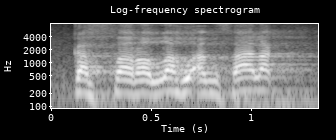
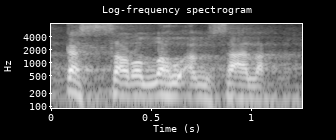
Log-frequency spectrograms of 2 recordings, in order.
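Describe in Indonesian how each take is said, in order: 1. Konsonan di tengahnya terdengar seperti 'th' dalam bahasa Inggris. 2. Konsonan di tengahnya terdengar seperti 's' biasa. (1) "Yang semestinya katsarallahu amsalak" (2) "Dirubah jadi sa"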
